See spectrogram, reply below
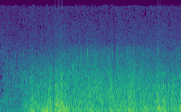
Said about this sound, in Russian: Душный вечер сменяется прохладной свежей ночью. Грозовое затишье прерывается глухими далекими раскатами грома.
